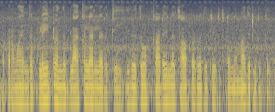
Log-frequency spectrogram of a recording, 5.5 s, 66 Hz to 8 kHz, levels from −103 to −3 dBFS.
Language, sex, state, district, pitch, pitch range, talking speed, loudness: Tamil, male, Tamil Nadu, Kanyakumari, 95 Hz, 95-100 Hz, 165 wpm, -20 LUFS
